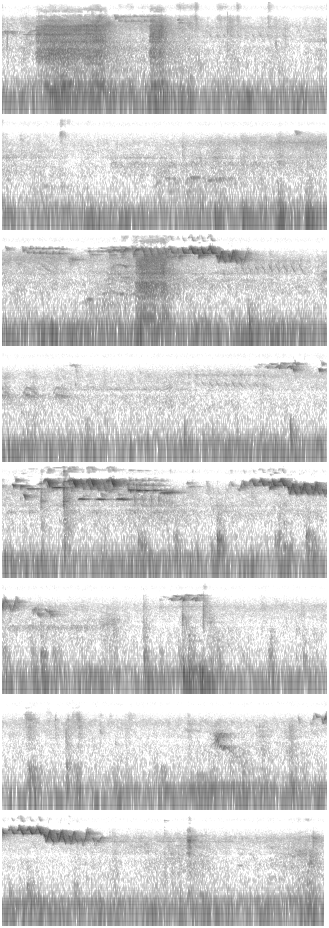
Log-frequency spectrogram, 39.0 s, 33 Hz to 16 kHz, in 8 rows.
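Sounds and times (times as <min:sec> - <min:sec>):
songbirds singing: 0:00.0 - 0:07.1, 0:09.0 - 0:16.6, 0:17.2 - 0:28.2, 0:33.5 - 0:38.9.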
